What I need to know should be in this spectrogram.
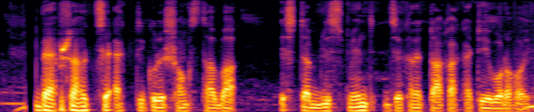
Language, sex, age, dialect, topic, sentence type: Bengali, male, 18-24, Northern/Varendri, banking, statement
